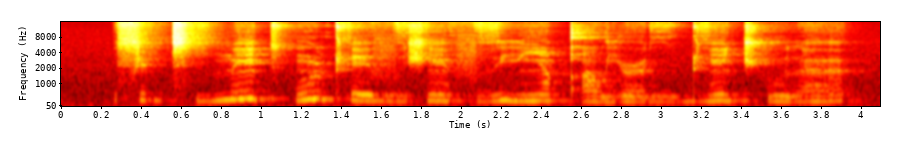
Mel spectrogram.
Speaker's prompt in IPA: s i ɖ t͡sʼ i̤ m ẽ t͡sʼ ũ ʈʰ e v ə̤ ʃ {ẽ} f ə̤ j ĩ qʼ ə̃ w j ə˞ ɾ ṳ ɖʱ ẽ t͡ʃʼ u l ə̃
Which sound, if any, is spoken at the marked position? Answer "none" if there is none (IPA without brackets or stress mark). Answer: ẽ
